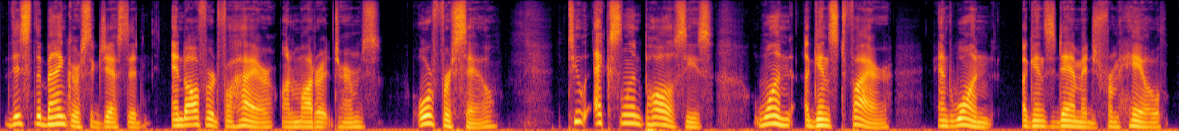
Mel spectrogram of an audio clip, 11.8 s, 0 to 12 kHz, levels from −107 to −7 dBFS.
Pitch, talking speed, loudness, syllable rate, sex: 140 Hz, 130 wpm, -20 LUFS, 4.5 syllables/s, male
